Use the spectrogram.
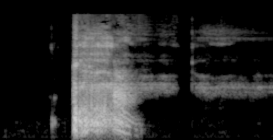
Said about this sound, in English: Wow, that was a cough, folks. Sorry about that. The cough obviously is still there.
